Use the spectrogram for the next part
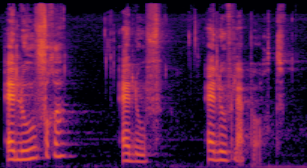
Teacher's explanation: Mais quand on parle très rapidement, le son final de ouvre est un peu contracté, donc on ne prononce pas vraiment le re à la fin du mot ouvrir.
